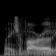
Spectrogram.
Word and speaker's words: Trevorrow: Trevorrow, yeah.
